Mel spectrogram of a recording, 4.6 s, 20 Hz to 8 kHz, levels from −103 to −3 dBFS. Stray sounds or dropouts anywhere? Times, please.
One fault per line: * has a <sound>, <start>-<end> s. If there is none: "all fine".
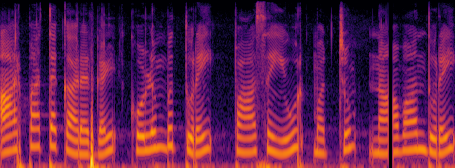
* has a dropout, 3.9-3.9 s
